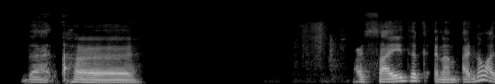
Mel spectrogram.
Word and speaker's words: sciatica: So sigh, at, or think of attic in the house. So sigh, attic, sigh, attic. Sigh. I want to try that. Thank you so much for that phonetic pronunciation. Sciatica.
